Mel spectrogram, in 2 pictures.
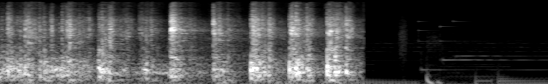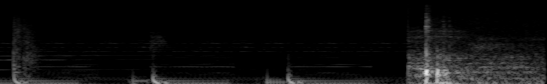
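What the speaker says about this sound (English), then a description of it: "Continue to whisk until that's mixed in" Meringue with sugar is whisked briskly in a bowl: quick, rhythmic scraping strokes for nearly two seconds, then quiet with a few light clinks and taps, and a brief final swish.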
